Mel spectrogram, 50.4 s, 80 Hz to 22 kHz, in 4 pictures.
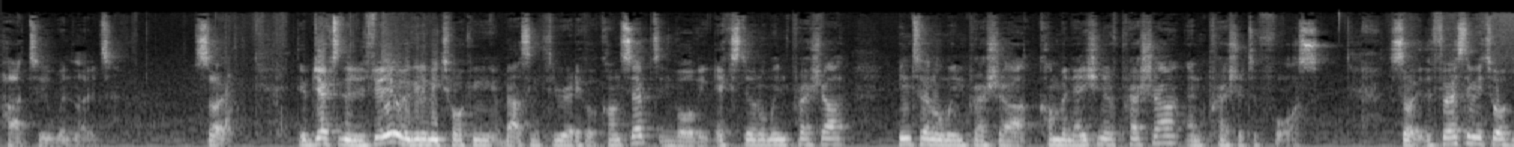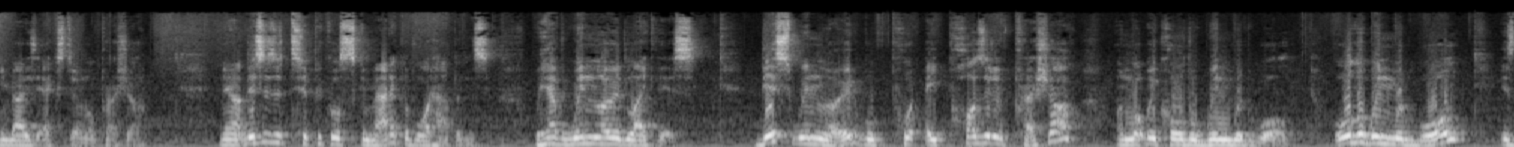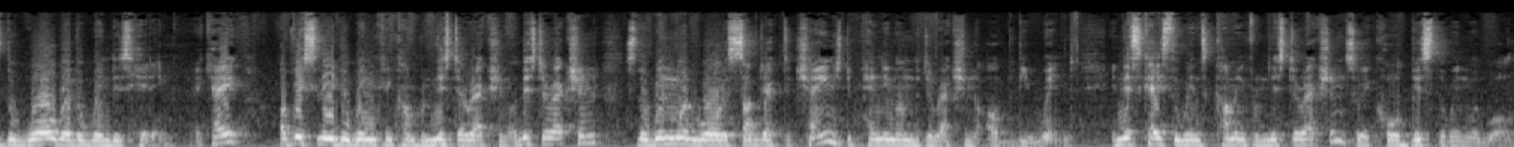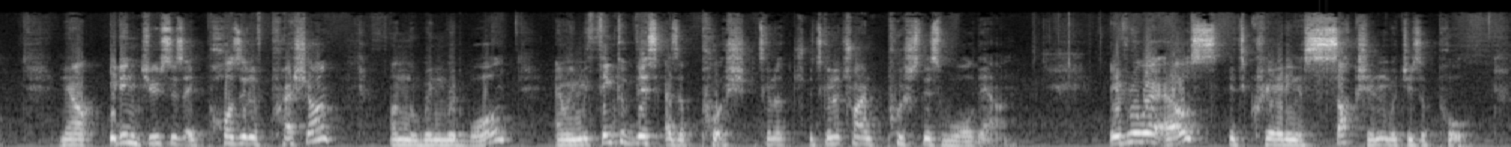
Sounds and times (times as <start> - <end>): Speech: 0.0 - 1.0, 1.6 - 46.4, 47.1 - 50.2.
